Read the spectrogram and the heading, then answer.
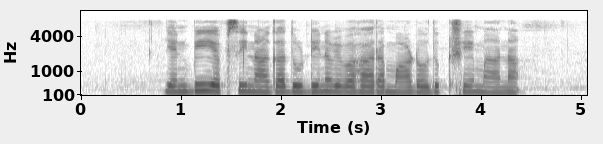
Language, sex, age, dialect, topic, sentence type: Kannada, female, 36-40, Central, banking, question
